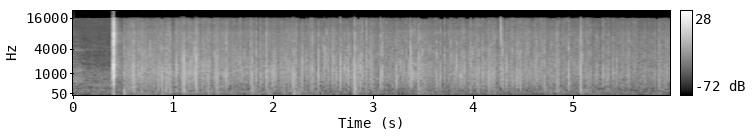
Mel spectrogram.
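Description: Light rain pattering on a tarp: a steady hiss dotted with many small, irregular drop taps, with one sharper tap about half a second in.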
